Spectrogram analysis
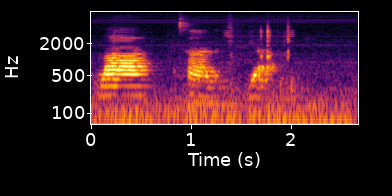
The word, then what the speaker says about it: Latanya: La, ta, na, ya. Put it together. La, tan, ya. Latanya.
